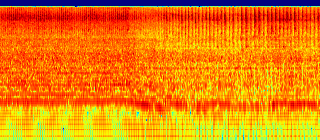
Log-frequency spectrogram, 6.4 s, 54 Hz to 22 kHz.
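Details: New replacement 190cc engine (swapped in for the original Briggs) on a Sensation Commercial mower, first start after adding 20 oz oil and gas and priming: fires straight up, revs then settles into a smooth, even hum with steady pitch; normal running.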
